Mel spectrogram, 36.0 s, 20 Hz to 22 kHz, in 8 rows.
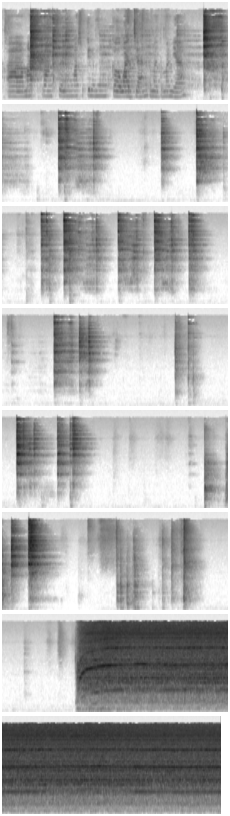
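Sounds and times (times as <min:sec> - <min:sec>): metal spoon clinking on ceramic plate: 0:04.0 - 0:04.4, 0:18.4 - 0:19.8.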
